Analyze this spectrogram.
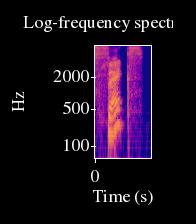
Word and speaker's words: CeX: Yeah, we don't have GameStop in the UK, but we do have CEX, which is it's it's pronounced sex. That's naughty, right? Um but uh CX I think it's called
